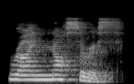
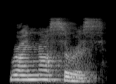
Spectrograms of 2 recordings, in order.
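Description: Both takes have the same delivery.

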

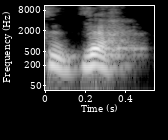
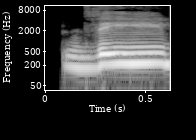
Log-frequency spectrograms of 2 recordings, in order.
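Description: First: The word is reduced, weak and unstressed. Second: The word is said fully, with a clear vowel.

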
